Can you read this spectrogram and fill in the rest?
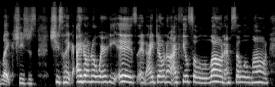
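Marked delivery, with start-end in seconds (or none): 1.5-5.4 high, weepy, tearful, lonely crying voice. Retelling an anime scene where a girl in the rain starts crying: imitating someone crying. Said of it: "she just starts, like, crying".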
